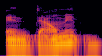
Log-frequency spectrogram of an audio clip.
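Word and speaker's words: Endaoment: There's one called Endowment, and the way it's spelled is ENDAO. So it's like DAO.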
